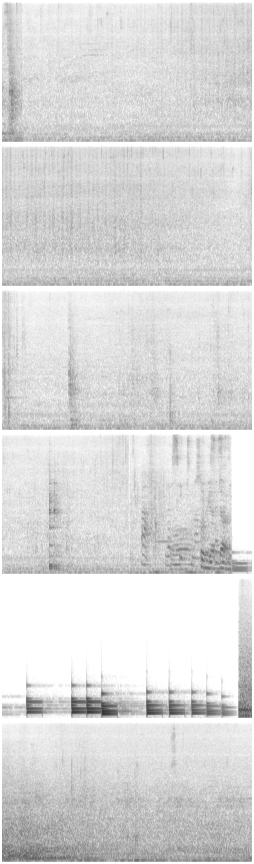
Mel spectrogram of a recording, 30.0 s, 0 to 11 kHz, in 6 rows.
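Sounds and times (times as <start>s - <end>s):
hot oil sizzling: 0.4s - 17.9s.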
